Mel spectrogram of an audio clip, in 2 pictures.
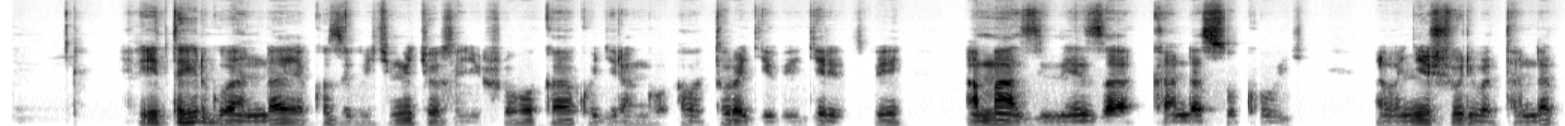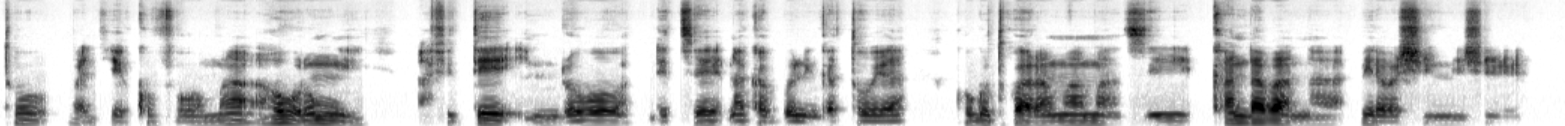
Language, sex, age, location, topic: Kinyarwanda, male, 25-35, Huye, health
